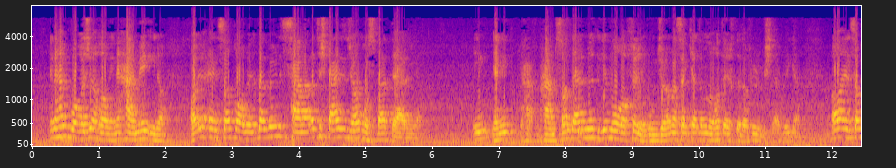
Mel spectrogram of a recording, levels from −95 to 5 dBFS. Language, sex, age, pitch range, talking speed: Persian, male, 30-49, 110-155 Hz, 160 wpm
